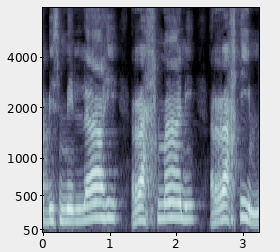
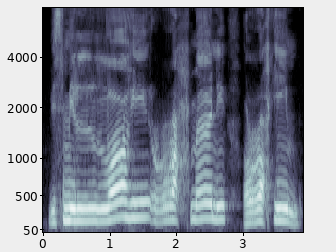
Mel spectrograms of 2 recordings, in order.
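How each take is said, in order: First: Bismillahirrahmanirrahim with the ra as an ordinary open a; wrong plain ra. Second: Bismillahirrahmanirrahim, very slow, ra rounded toward ro; ra almost like O. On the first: Teacher showing the mistake to avoid, open a in ra. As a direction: say the ra flat, the wrong way. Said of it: "Non, c'est pas bon". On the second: Teacher giving the correct reading after the mistake, rounded ra. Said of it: "presque comme un O". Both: Shown as a demonstration.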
